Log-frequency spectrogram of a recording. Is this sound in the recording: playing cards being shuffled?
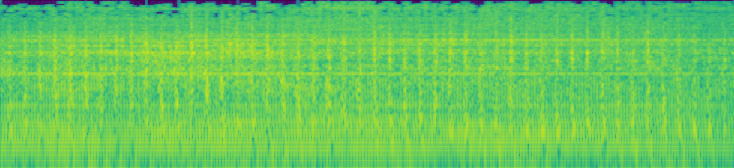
no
